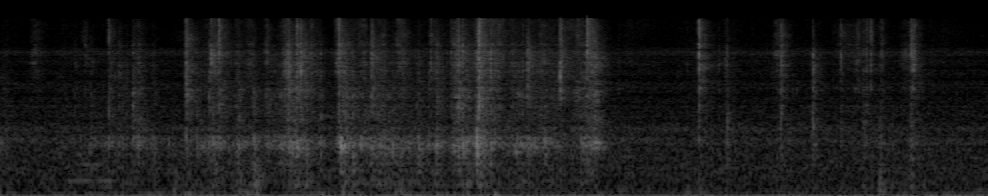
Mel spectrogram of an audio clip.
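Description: Faint rustling with scattered light clicks as a trading card and a clear plastic sleeve are handled in gloved hands.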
